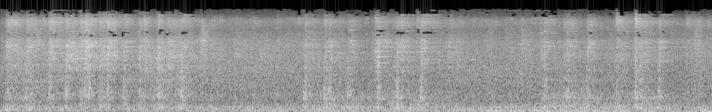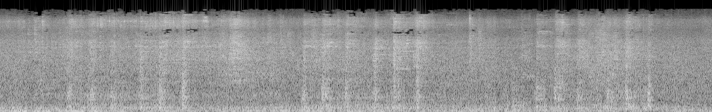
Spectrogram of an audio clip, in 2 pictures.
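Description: Union Pacific double-stack container train's well cars rolling past at steady speed: a continuous low rumble with repeated clicks of the wheels passing over rail joints.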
